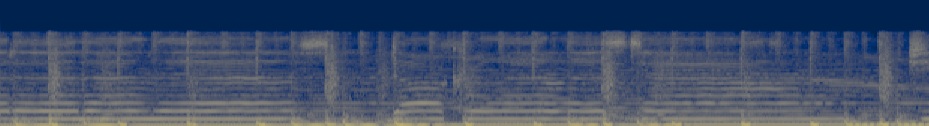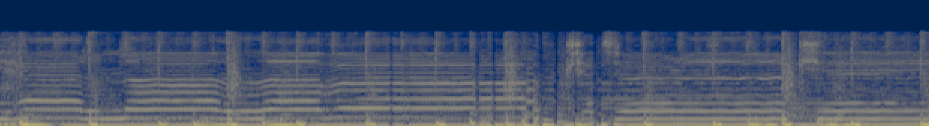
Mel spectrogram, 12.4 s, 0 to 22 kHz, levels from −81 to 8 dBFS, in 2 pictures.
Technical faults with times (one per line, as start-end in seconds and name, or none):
8.79-8.93 short concealed packet loss
9.35-10.29 repeated packet loss (robotic sound)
